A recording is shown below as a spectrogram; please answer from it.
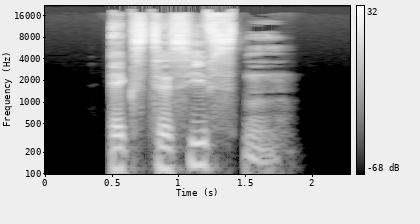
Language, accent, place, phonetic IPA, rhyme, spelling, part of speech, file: German, Germany, Berlin, [ˌɛkst͡sɛˈsiːfstn̩], -iːfstn̩, exzessivsten, adjective, De-exzessivsten.ogg
- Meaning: 1. superlative degree of exzessiv 2. inflection of exzessiv: strong genitive masculine/neuter singular superlative degree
